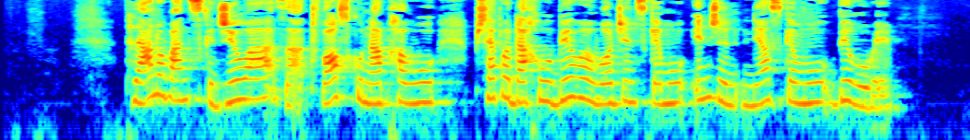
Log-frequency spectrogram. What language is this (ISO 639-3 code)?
hsb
